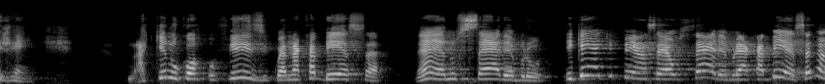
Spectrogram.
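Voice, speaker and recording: A high, bright, forceful female voice delivers a spiritist lecture with a Brazilian Portuguese accent from Rio de Janeiro. She acts out dialogues, fires rhetorical questions, and ends sentences with constant tag questions to the audience, recorded in the reverberant lecture hall of a spiritist center.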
